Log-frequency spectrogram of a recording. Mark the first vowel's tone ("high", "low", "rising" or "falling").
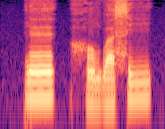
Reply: high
